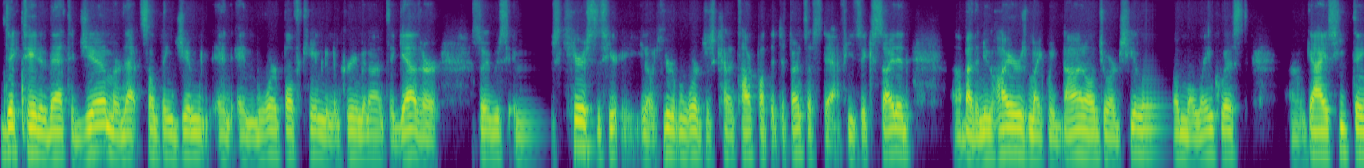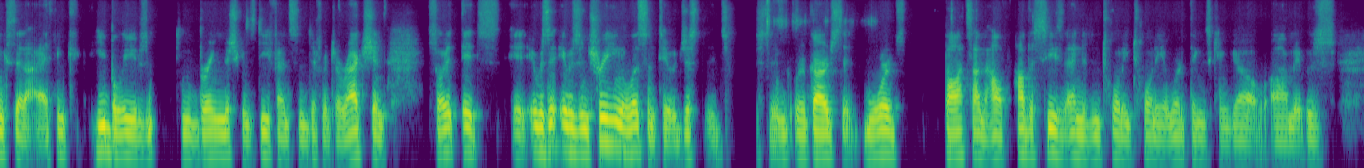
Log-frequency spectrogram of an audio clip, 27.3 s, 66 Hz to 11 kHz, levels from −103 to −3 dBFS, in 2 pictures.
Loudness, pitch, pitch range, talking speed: -20 LUFS, 100 Hz, 90-110 Hz, 225 wpm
